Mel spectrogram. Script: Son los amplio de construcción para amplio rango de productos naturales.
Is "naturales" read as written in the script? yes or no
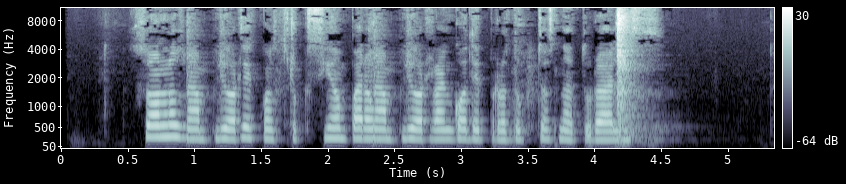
yes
